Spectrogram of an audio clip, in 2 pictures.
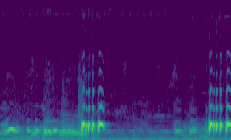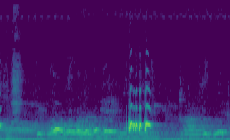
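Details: Local zebra dove song played to get other doves singing: spaced phrases of four rapid, ringing coo notes about every three seconds, alternating with quieter, warbling calls from other birds.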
